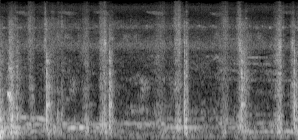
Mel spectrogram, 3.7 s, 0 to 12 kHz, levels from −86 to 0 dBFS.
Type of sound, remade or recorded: recorded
